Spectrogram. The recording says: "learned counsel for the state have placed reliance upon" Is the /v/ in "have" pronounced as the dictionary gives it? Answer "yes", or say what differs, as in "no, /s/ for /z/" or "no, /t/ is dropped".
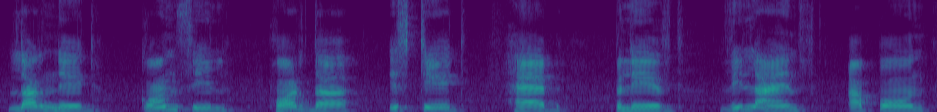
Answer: no, /b/ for /v/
